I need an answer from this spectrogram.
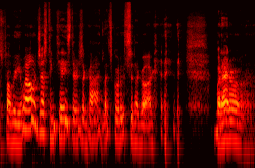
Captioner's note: laughing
